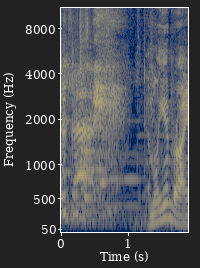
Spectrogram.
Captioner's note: people laughing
